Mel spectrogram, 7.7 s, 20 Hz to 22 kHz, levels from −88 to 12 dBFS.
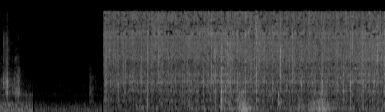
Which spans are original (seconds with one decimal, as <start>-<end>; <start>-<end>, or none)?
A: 0.0-7.7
